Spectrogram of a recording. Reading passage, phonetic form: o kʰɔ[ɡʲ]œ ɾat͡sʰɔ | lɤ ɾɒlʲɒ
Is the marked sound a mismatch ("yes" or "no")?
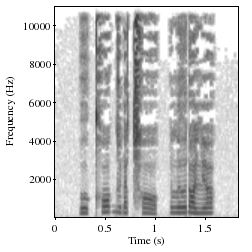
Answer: yes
